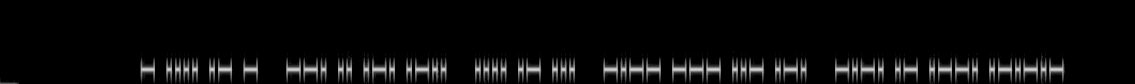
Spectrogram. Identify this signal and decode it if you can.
Morse code, heard as a keyed tone, about 27 wpm, 700 Hz. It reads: THAT GIRL HAS YOUR CAP.
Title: Sentences from Top 1600 Words 28wpm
